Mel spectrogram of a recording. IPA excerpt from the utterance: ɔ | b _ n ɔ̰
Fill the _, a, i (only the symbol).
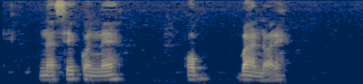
a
